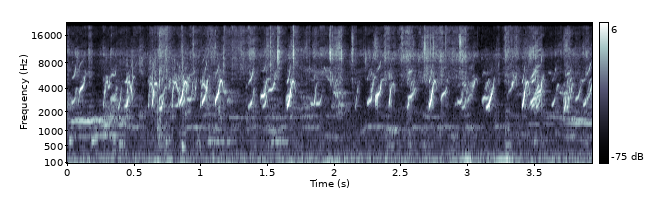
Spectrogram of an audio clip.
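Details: A farm batch of ten newly hatched chickens cheeping in a steady chorus of high, short downward-sliding peeps, several chicks overlapping, in quiet surroundings.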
